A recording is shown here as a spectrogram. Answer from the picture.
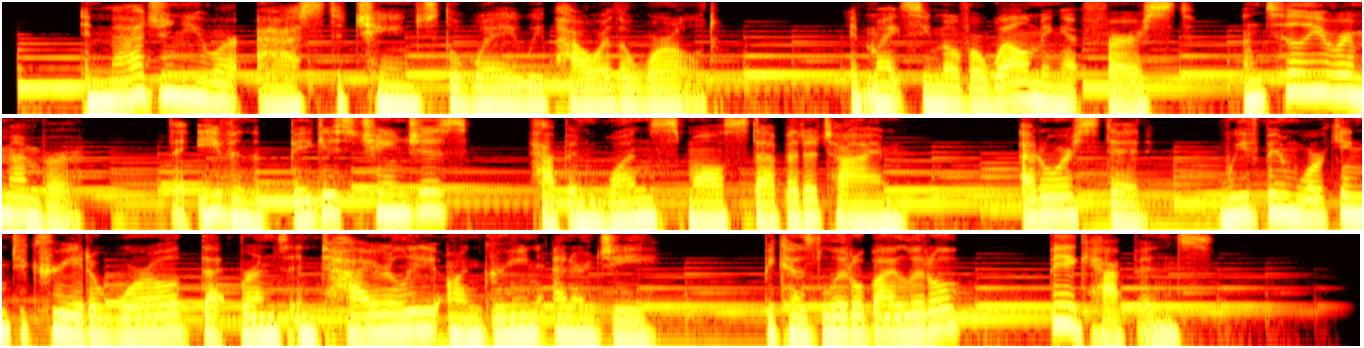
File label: Warm Trustworthy Authoritative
